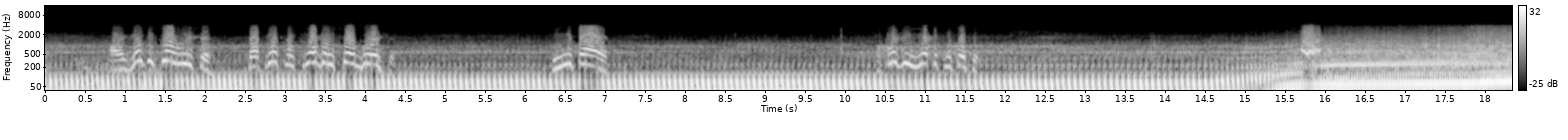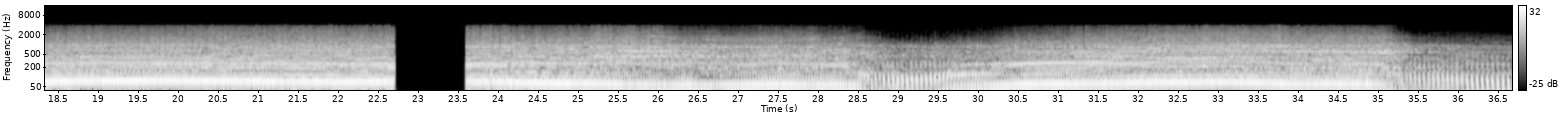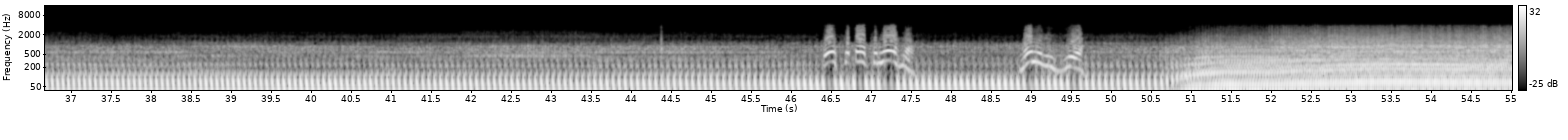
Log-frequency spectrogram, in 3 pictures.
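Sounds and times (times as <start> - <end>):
quad bike engine revving: 0.0 - 22.7, 23.6 - 55.0.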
